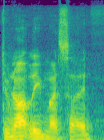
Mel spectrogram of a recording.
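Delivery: hushed, soft half-whisper under the breath. Speaking in character to another player's character in the game: half-whisper. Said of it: "I'm gonna whisper to him".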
